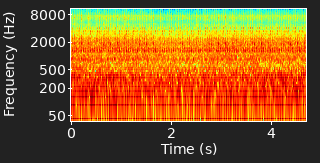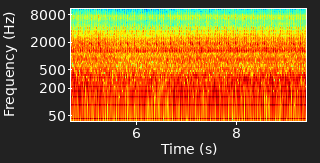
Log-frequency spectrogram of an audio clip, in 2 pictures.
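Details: Ford Ranger 3.0 Limited diesel, cold engine at idle: hard, fairly regular knock about three and a half per second over the clatter; mechanic and pump specialist could not find the cause, selling shop could not fix it.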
